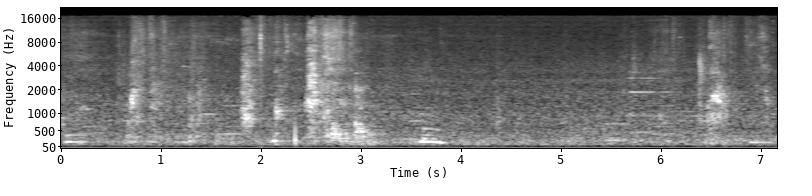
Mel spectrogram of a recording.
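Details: Two French Bulldog sisters wrestling at play give short, scattered grunts, snorts and yips amid scuffling.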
